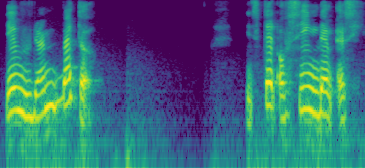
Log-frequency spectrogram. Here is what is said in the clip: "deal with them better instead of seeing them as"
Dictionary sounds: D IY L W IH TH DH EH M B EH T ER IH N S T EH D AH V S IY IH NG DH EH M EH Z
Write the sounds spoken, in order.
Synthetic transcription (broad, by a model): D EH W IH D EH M B EH T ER IH N S T EH D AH F S IY IH NG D EH M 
